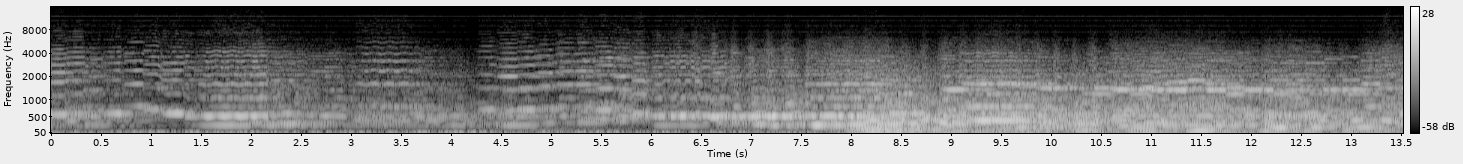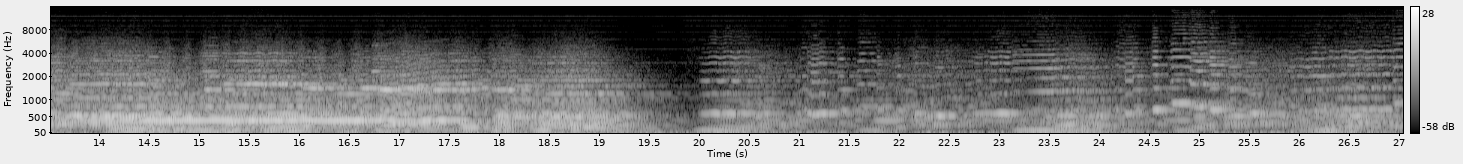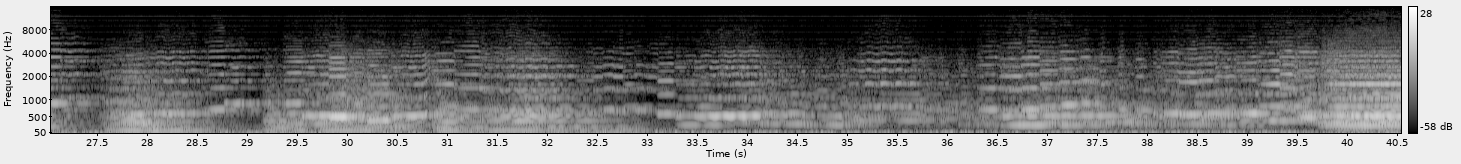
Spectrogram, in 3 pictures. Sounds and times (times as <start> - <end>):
Orchestra: 0.0 - 40.5
Violin, fiddle: 0.0 - 40.5.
